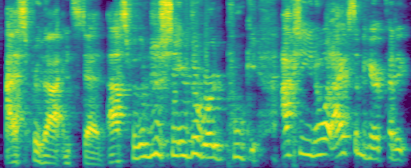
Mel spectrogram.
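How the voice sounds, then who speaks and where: A woman co-hosting a podcast, chatting casually in an excitable, rambling way and swearing now and then. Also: mid-range voice, fast, low-quality recording. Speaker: podcast co-host. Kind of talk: casual chat.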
